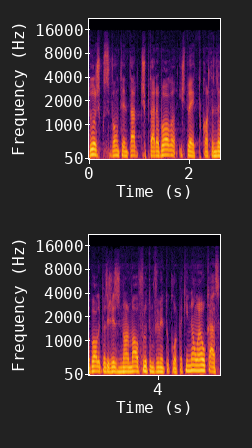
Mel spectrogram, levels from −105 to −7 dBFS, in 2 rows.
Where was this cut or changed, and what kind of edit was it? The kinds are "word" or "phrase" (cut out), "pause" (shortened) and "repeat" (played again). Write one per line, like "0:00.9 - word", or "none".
0:03.0 - phrase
